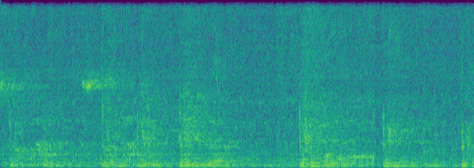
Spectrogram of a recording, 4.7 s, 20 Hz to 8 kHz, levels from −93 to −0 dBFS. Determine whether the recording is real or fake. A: fake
